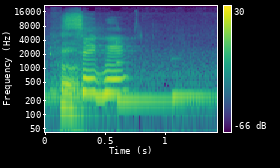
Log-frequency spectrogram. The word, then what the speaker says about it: Segbe: Alors, CB s'écrit comment? S, E, accent aigu, G, B, et E. Segbe.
